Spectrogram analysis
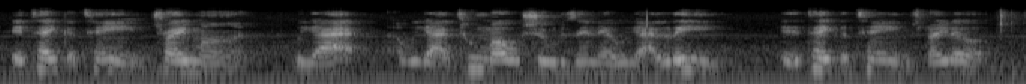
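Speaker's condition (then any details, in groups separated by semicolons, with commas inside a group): Cerebral palsy; not paralyzed, can stand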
